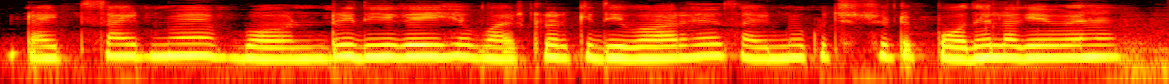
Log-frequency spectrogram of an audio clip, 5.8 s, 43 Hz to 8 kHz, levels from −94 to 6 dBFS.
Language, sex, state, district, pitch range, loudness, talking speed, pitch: Hindi, female, Maharashtra, Gondia, 225-245 Hz, -16 LUFS, 205 wpm, 235 Hz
